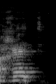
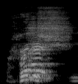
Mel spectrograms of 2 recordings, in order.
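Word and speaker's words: ריש: Alors ça, c'est pas ret. Ret, c'est là-bas. Rech comme re. Rech.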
